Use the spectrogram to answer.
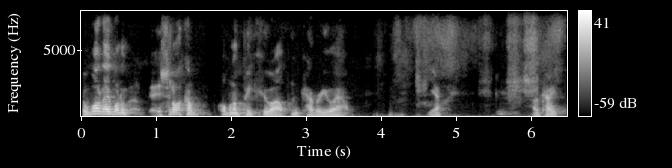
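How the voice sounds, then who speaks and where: With a warm, sing-song, mid-range voice at a moderate pace, a man reads for a sitter as a medium at a live event. He's chatty and blunt and keeps checking in with "yeah?", while having no teeth leaves his words slightly slurred. The live recording is dull and lo-fi.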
